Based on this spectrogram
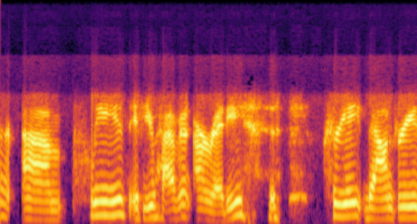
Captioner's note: laughs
